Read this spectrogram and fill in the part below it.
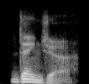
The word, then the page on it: danger: British English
